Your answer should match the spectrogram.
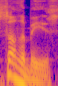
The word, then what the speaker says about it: Sotheby's: Sotheby's? – Sotheby's. – Sotheby's.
